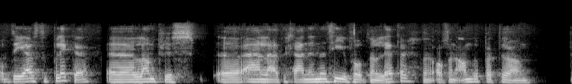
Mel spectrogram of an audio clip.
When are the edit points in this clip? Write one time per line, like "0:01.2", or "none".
0:01.0
0:04.2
